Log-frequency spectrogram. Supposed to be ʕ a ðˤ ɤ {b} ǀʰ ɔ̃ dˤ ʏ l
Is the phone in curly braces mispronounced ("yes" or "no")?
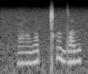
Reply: yes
